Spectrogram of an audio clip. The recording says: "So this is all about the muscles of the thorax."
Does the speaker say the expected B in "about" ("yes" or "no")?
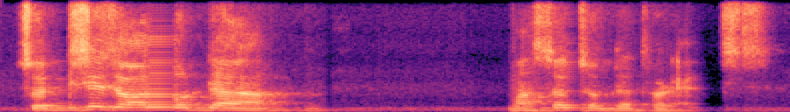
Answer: no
